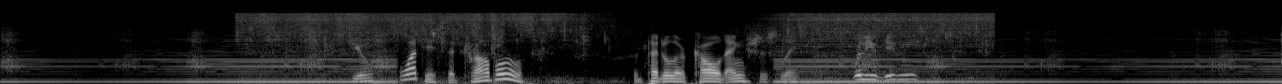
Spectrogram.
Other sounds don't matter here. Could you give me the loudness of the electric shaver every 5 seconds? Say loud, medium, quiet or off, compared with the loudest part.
loud, loud, medium.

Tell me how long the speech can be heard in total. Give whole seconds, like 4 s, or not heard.
5 s.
